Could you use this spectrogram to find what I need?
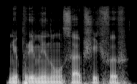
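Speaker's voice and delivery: usual speaking voice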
